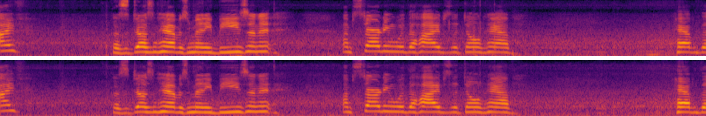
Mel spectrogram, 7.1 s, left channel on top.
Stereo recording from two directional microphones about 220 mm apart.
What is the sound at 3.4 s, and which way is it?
Speech, 25° right (ahead or behind).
